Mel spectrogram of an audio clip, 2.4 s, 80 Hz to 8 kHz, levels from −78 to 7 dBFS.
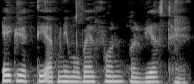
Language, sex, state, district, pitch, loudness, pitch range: Hindi, female, Arunachal Pradesh, Lower Dibang Valley, 170 Hz, -17 LUFS, 160-180 Hz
